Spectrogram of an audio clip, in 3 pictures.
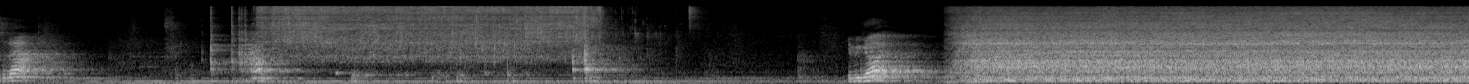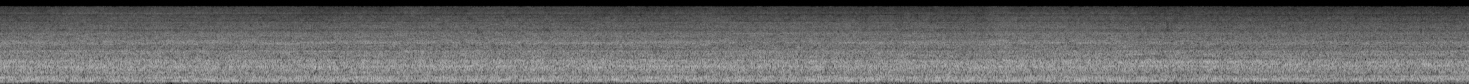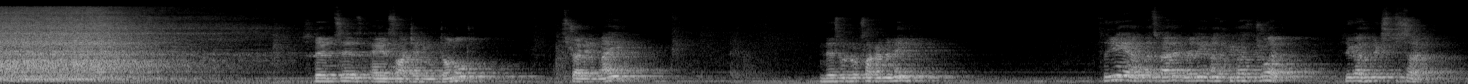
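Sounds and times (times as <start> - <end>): hand dryer blowing air: 2.4 - 6.4, 9.4 - 32.4.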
